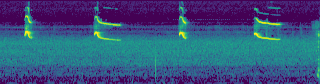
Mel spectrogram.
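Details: Male pet degu named Rio dozing in timothy hay bedding gives sleepy snoring squeaks: four shrill chirps, two stretched into longer descending whistles, about one and a half seconds apart, with a soft tap between.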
